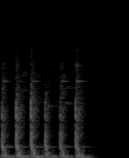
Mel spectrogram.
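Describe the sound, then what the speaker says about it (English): Six firm knocks on a locker room door, evenly spaced and close, each a dull thud that rings briefly, followed by silence. "but he still knocks on the door"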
